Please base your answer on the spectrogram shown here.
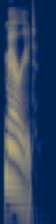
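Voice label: "married", US English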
